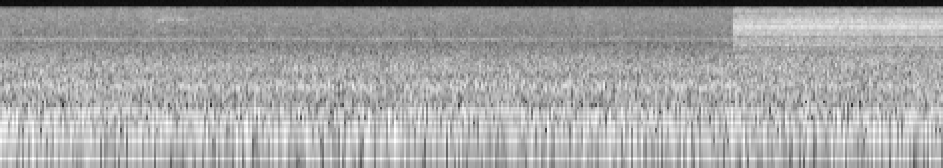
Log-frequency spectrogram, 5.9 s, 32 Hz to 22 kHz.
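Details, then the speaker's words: MSI RTX 4090 Suprim Liquid X (240 mm AIO, factory overclocked) under load: steady fan rush with a faint high coil whine turning to a brighter buzzing hiss, worse when overclocked. "that said however I did unfortunately notice a bit of coil wine in certain situations and this was also exacerbated when I overclock the card it's definitely not terrible but have a quick listen for yourself"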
